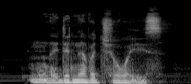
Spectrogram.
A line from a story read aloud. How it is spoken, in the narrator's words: I said through gritted teeth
